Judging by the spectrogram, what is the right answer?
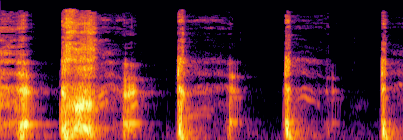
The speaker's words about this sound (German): Während mehrerer Minuten vermochte mein armer Freund vor lauter Husten nicht zu antworten.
